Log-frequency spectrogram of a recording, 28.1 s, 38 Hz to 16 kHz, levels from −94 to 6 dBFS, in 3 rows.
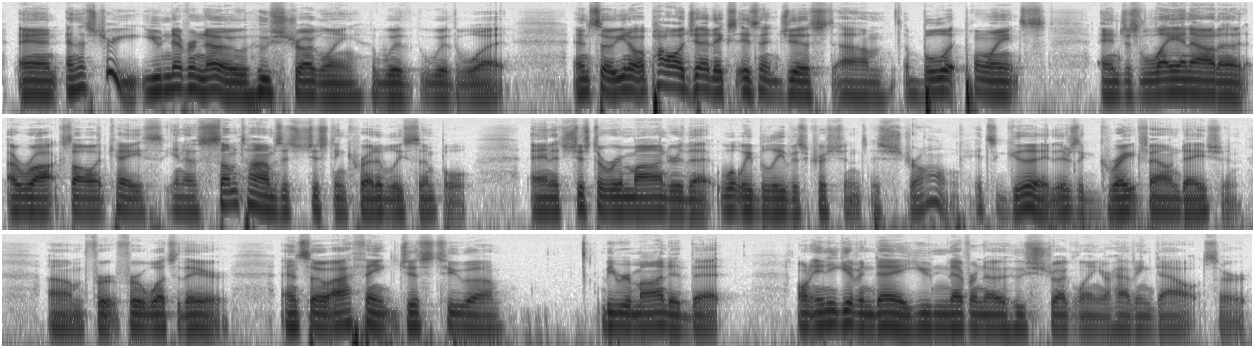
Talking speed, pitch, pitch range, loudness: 180 wpm, 110 Hz, 105-120 Hz, -15 LUFS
